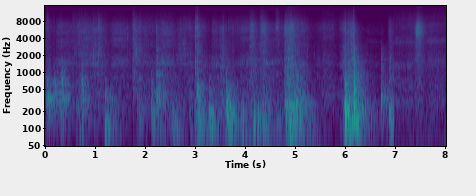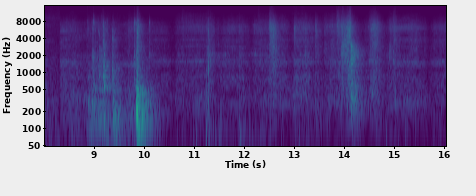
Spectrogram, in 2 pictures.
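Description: Wooden drawers and doors being opened, shut and rummaged through in a small room: irregular knocks, slides and clatters, the loudest about six and ten seconds in.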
